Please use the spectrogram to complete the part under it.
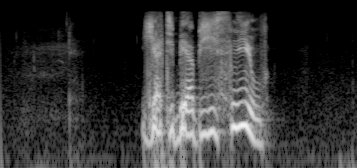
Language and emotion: Russian, angry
